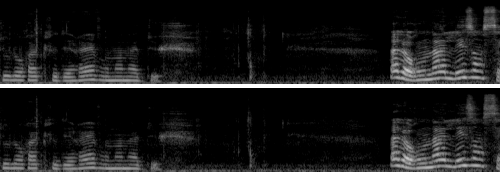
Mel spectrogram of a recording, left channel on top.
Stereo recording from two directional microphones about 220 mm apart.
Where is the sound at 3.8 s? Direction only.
30° left (ahead or behind).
